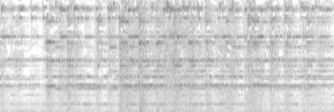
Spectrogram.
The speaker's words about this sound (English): It was with great astonishment and with a strange, inexplicable dread that as he looked, he saw the bell begin to swing. Every bell in the house was ringing.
